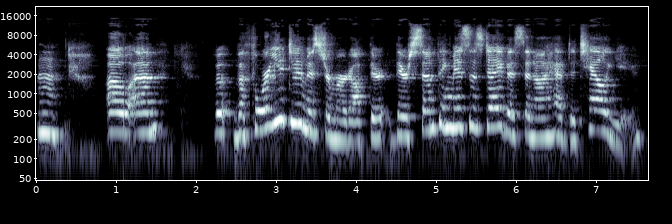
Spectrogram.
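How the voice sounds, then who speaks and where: A woman playing a wry, bossy younger woman who is easily smitten, in old time radio comedy style with deliberate delivery. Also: sits high, expressive, fairly bright tone. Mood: smitten, flustered. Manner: dry, deliberate, stammering when flustered. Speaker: amateur radio troupe actor. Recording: roomy echo on video call.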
